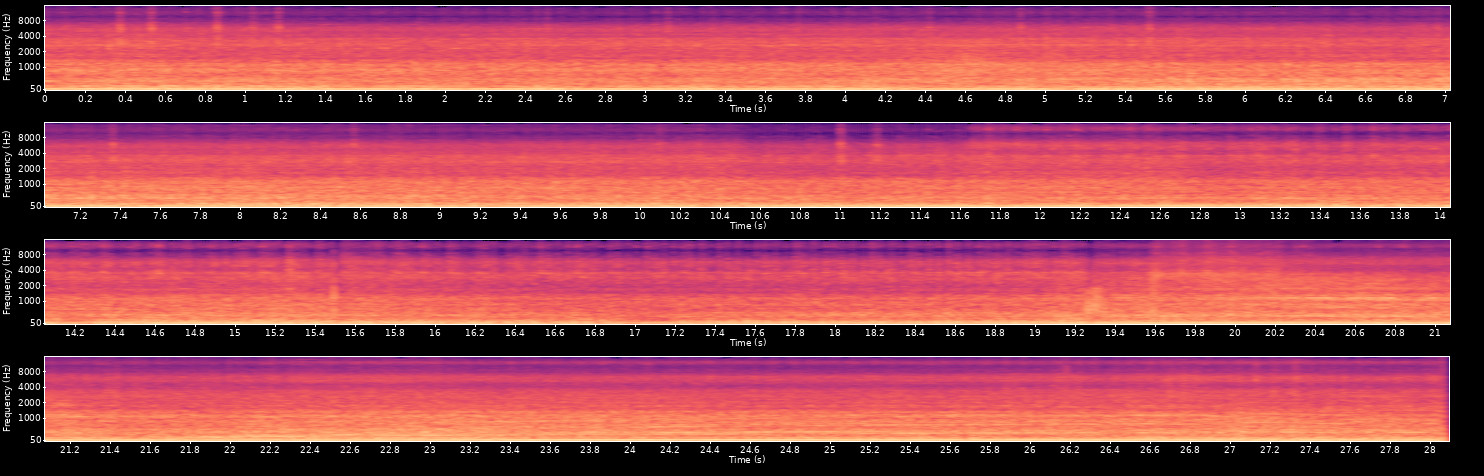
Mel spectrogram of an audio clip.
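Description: Ford Model T's four-cylinder engine running as the car is driven, heard from the driver's seat with a steady low rumble. About twenty-two seconds in, the engine note rises steadily as the car picks up speed.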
